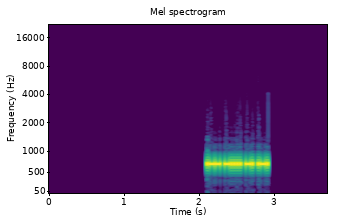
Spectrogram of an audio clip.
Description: Morse code, heard as a keyed tone, about 60 wpm, 700 Hz. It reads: W6NR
